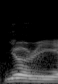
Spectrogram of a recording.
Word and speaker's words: Jiří: Jiří Procházka. Mad fight. – Say it right. – You get me. Jiří. Yeah.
